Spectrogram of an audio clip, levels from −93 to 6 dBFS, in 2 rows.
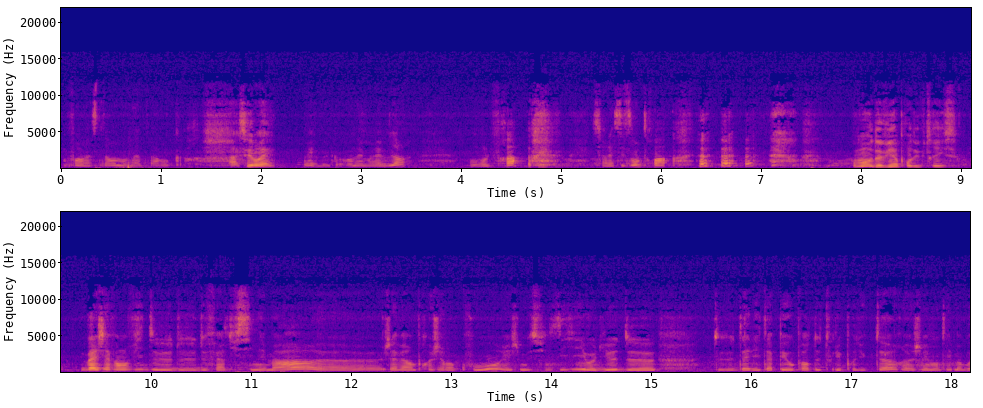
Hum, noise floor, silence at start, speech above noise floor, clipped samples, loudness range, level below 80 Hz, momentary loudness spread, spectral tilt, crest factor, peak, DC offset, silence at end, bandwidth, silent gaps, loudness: none; -57 dBFS; 0 s; 21 dB; under 0.1%; 5 LU; -66 dBFS; 16 LU; -2 dB/octave; 22 dB; -14 dBFS; under 0.1%; 0 s; 16 kHz; none; -35 LUFS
